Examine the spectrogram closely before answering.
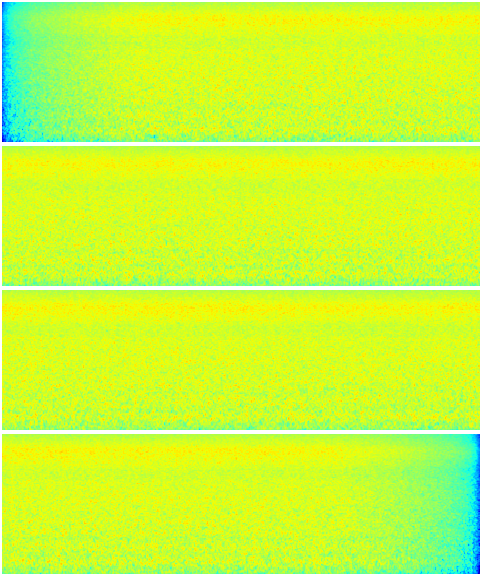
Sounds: water

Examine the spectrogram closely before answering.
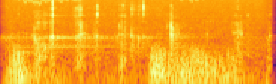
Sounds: mastication

